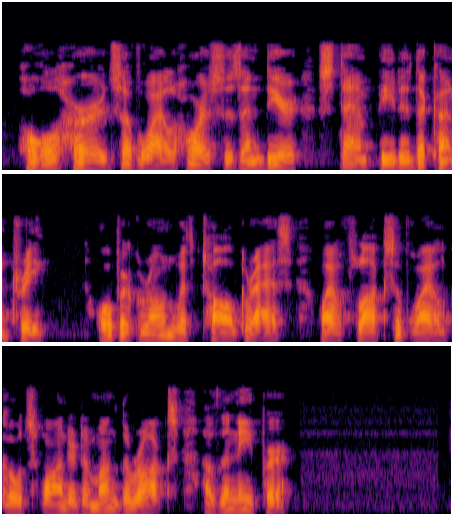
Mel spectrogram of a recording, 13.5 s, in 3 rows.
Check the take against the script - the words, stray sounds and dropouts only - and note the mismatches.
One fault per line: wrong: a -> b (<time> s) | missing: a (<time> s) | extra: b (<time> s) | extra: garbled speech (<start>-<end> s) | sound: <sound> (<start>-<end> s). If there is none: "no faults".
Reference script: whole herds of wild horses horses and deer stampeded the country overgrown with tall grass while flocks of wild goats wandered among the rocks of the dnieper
missing: horses (2.4 s)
